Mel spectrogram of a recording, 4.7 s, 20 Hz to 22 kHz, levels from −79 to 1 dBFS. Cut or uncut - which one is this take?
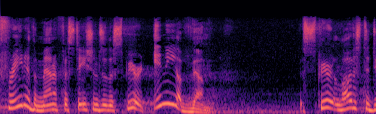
uncut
